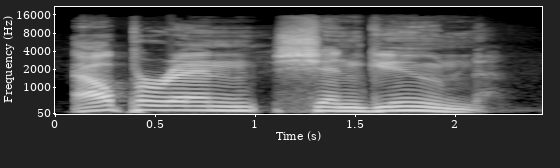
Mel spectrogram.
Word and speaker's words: Alperen Şengün: The Turkish Alperen Şengün.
